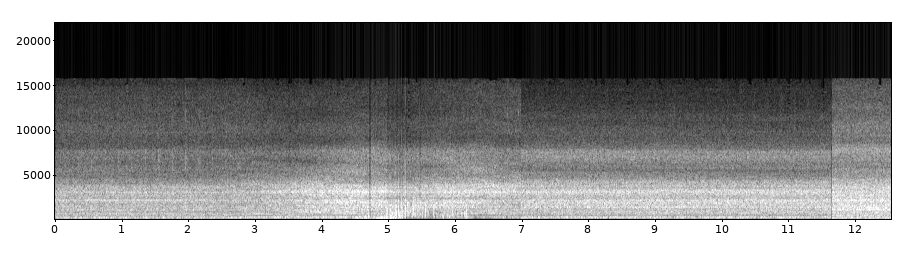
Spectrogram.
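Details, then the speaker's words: Cheap Chinese diesel night heater from eBay, building up to full capacity as the LCD bars fill: steady fan roar with a soft combustion rumble, the air rush building and then holding even. Normal diesel heater operation at full output. "it's going to keep this process going now so you can hear the entire build up and see when it's working at full capacity"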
